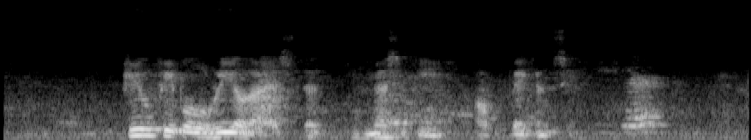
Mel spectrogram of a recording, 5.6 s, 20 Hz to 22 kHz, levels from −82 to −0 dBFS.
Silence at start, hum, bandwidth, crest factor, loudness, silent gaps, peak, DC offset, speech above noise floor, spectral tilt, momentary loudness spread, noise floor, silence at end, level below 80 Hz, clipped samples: 0.3 s; none; 4.4 kHz; 16 dB; -19 LUFS; none; -2 dBFS; under 0.1%; 25 dB; -11 dB/octave; 17 LU; -43 dBFS; 0.4 s; -54 dBFS; under 0.1%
